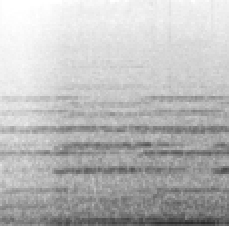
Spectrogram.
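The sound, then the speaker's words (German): A police car's siren wails steadily with strong harmonic tones. It grows slightly louder over a low rumble of traffic as the police car approaches from behind. No one speaks. “In diesem Fall kann unser Fahrer mit Augen und Ohren schnell reagieren, zügig an den Straßenrand fahren und dem Polizeiauto Platz machen.”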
